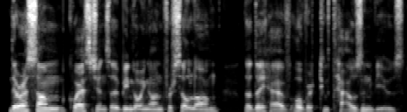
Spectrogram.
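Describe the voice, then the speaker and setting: A man hosting a casual solo podcast, chatty and persuasive, with his voice hoarse and going. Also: medium pitch, dark tone. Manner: chatty, persuasive, with small laughs. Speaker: podcast host.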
